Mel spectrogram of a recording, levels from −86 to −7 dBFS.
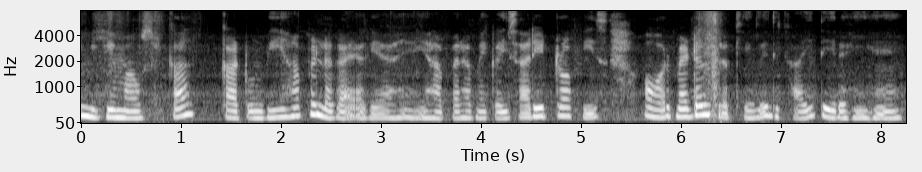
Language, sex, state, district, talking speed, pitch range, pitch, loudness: Maithili, female, Bihar, Saharsa, 175 wpm, 170-215 Hz, 185 Hz, -18 LUFS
